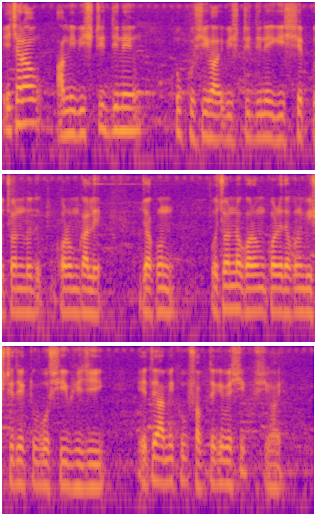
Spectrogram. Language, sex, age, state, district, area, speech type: Bengali, female, 30-45, West Bengal, Purba Bardhaman, urban, spontaneous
